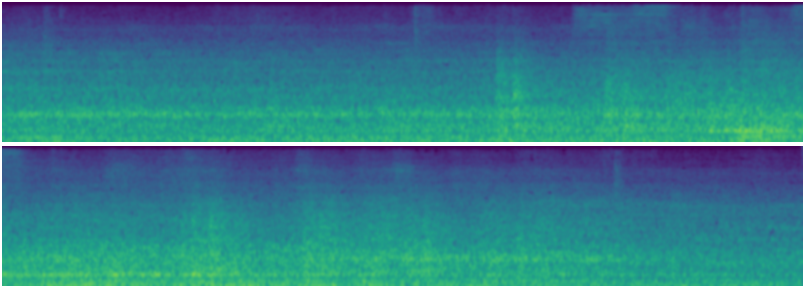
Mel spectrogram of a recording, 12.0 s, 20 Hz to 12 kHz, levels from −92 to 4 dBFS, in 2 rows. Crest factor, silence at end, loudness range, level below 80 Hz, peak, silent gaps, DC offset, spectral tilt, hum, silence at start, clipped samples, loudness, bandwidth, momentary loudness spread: 16 dB; 0 s; 5 LU; -30 dBFS; -6 dBFS; none; under 0.1%; -7 dB/octave; none; 0 s; under 0.1%; -23 LUFS; 11.5 kHz; 7 LU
